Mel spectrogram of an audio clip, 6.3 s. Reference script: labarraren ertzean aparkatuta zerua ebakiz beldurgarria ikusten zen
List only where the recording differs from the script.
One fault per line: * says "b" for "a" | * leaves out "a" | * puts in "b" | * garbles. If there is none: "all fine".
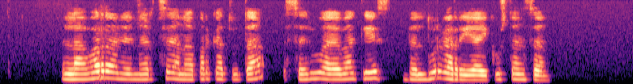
all fine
